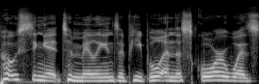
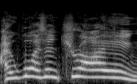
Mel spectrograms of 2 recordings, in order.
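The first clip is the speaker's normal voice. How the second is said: high-pitched yelling; 10 semitones higher than usual.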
